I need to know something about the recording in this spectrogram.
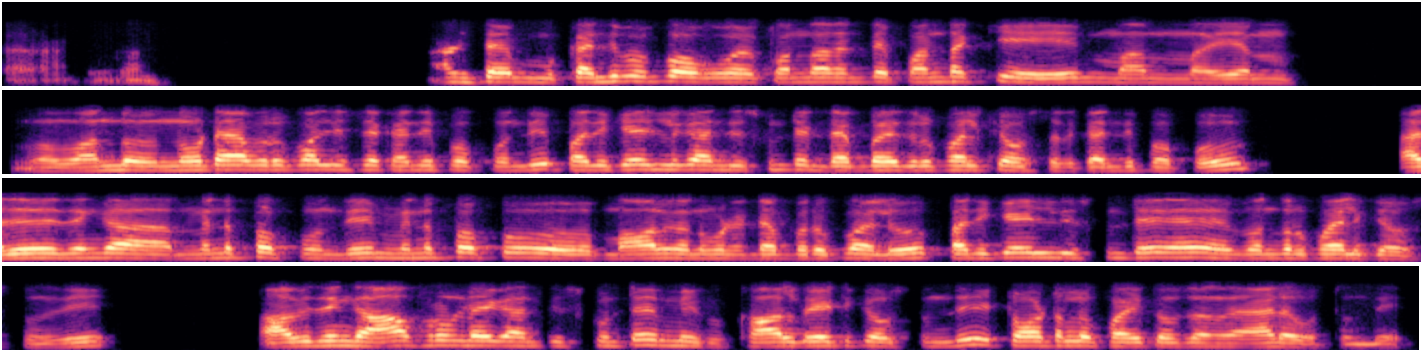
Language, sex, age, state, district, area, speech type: Telugu, male, 60+, Andhra Pradesh, Nellore, urban, conversation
